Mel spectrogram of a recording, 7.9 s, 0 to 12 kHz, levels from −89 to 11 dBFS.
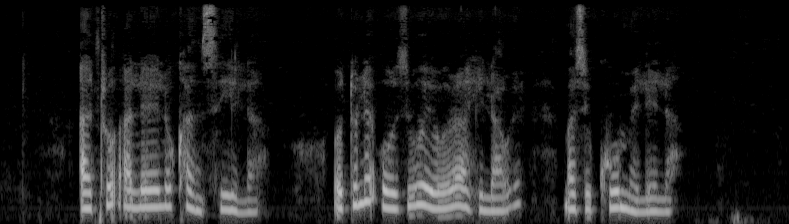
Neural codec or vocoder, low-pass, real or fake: none; 10.8 kHz; real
